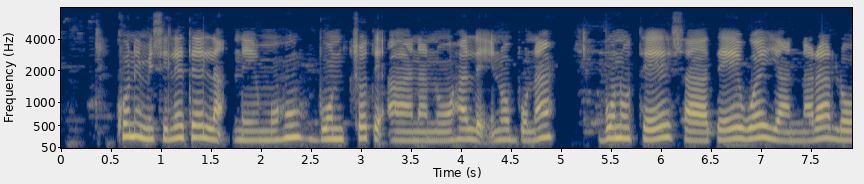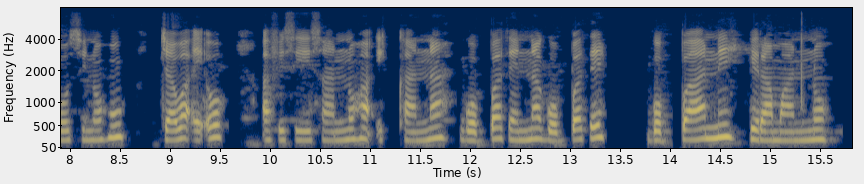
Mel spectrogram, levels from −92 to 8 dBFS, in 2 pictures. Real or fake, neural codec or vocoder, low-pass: real; none; 7.2 kHz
